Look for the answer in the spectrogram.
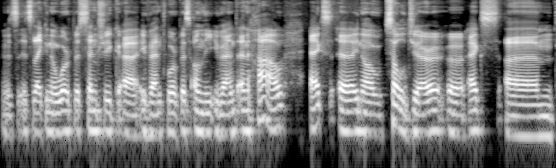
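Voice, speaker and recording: A man's voice: on the low side, steady tone, unhurried. A man hosting a podcast interview who often stammers and restarts his words as he asks questions. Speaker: podcast host.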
